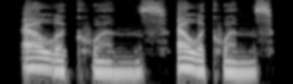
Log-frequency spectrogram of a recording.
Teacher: Both US and UK have the same pronunciation of this word. Stress first. Keep l soft, then finish quens cleanly.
